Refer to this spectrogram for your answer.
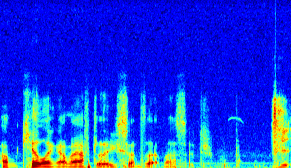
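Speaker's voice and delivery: very slow, very quiet, hushed whisper. Voicing Drakara, who whispers a threat about the prisoner: whispering. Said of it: "Drakara whispers".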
